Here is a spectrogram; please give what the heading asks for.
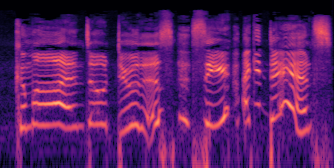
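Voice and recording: Putting on a character voice, a woman speaks at an extremely high pitch and a fairly slow pace.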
